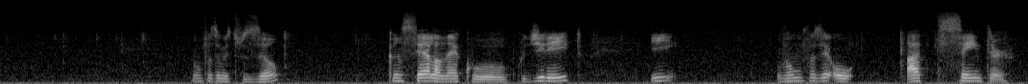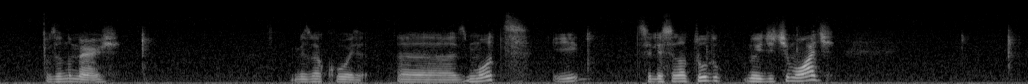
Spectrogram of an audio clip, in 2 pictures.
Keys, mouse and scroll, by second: 0.1 middle click, 1.8 e, 2.1 right click, 7.9 alt+m, 10.7 Tab, 10.8 scroll down 2, 12.6 scroll down 8, 13.8 click, 14.2-14.8 scroll up 3, 14.7 middle click, 15.1 Tab, 16.3 a, 17.3 a, 19.5 ctrl+m.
